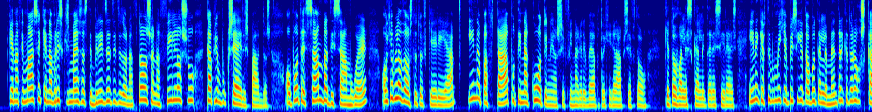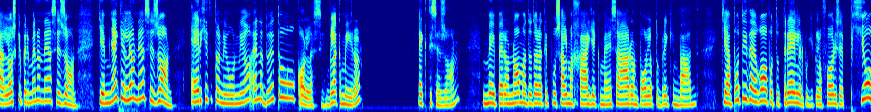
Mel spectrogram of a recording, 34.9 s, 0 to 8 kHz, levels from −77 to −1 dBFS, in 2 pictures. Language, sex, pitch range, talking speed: Greek, female, 210-300 Hz, 185 wpm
